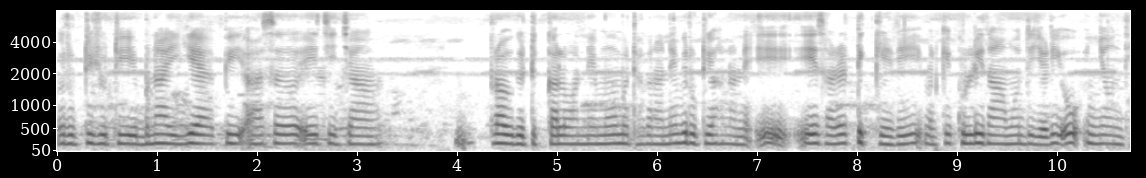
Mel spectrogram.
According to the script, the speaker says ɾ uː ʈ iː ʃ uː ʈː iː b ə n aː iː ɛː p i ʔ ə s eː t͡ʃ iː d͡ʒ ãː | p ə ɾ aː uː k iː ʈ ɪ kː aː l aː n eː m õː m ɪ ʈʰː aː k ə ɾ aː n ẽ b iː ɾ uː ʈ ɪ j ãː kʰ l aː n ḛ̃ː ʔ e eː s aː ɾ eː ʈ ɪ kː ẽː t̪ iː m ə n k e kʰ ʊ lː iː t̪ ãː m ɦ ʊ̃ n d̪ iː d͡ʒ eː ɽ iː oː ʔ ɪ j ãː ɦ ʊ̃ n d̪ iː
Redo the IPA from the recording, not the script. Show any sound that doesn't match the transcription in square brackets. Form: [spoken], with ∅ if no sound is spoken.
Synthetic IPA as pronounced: ɾ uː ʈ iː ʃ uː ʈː iː b ə n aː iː ɛː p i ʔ ə s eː t͡ʃ iː d͡ʒ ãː | p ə ɾ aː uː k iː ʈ ɪ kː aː l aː n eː m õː m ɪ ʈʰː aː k ə ɾ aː n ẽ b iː ɾ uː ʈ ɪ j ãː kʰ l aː n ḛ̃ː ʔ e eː s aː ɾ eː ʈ ɪ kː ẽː [d̪] iː m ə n k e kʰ ʊ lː iː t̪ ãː m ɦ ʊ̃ n d̪ iː d͡ʒ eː ɽ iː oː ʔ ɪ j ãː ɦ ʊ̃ n d̪ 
